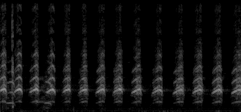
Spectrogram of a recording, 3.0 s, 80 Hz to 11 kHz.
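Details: Peregrine falcon alarm at the nest, Barycz Valley, Poland, 2 May 2023, during removal of a chick with eye problems. Clean, evenly spaced harsh kak notes, about a dozen in three seconds.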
